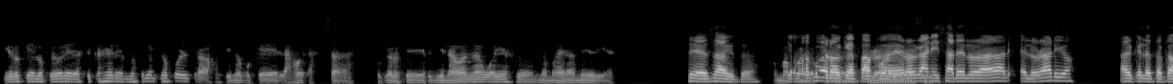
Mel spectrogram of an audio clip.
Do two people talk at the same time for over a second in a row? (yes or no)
yes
